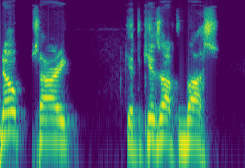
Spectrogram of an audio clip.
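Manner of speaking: ordinary talk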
